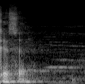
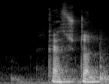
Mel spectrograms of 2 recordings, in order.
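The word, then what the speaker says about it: Castle: given by Morgan and केसल given by Morgan and कस्टल कैसल बोलते हैं T silent करके okay और Morgan ने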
